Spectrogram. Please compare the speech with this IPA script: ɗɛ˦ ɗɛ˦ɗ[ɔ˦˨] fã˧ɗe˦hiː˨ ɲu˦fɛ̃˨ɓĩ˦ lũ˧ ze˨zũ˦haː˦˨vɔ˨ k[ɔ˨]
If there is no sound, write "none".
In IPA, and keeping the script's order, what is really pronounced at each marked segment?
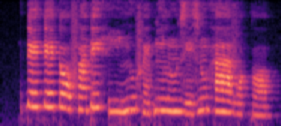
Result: ɔ˦˨, ɔ˨

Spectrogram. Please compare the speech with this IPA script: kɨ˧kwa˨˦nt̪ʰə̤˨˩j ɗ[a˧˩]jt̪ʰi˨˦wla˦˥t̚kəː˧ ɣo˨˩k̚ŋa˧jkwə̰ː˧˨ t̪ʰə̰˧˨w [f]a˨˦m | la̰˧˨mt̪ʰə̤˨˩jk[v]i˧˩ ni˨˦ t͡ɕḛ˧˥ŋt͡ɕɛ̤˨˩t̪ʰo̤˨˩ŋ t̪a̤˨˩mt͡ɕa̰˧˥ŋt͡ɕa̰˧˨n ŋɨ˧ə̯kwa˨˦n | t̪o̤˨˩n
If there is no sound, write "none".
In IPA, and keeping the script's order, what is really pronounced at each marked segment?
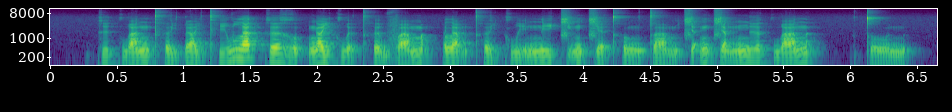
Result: a̤˨˩, v, w

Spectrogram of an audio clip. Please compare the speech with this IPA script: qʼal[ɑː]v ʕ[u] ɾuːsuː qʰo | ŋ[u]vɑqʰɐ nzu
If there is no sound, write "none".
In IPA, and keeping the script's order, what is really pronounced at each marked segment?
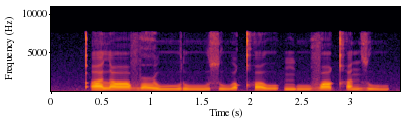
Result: ɑː, uː, uː

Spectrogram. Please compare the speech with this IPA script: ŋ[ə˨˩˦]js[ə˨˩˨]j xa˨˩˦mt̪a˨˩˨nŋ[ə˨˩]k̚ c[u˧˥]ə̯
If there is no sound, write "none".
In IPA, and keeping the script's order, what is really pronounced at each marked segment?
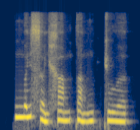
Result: ə˧˥, ə˨˩˨, ə˨˩, u˨˩

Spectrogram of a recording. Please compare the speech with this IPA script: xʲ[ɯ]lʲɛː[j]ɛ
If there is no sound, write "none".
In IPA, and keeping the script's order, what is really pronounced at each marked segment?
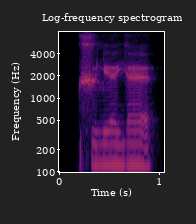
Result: ʊ, j

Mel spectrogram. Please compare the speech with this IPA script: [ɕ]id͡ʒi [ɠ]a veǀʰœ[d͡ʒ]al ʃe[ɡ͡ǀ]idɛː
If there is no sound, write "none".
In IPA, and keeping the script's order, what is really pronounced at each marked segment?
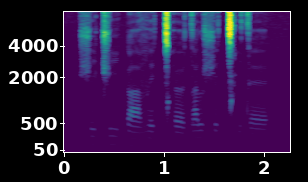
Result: ʃ, ɠ, d, ɡ͡ǀ

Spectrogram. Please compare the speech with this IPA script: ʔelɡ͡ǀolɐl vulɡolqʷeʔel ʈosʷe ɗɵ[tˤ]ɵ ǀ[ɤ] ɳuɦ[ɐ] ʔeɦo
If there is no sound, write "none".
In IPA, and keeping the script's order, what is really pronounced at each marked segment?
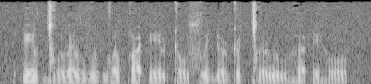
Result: ʈ, ɵ, ɐ

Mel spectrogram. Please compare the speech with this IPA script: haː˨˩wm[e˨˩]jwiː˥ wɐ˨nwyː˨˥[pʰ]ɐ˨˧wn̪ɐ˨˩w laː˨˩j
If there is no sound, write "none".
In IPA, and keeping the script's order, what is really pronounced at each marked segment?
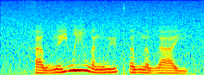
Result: e˨˥, pʰ

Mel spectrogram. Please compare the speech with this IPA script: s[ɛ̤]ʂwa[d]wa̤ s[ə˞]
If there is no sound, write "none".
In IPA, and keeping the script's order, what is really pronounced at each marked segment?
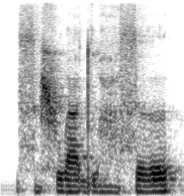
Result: ə̤, d, ə

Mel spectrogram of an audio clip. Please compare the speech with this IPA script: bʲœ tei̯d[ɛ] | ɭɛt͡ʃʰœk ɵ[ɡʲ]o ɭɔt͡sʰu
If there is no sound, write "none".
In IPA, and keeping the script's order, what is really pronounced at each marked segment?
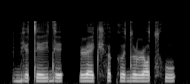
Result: e, d

